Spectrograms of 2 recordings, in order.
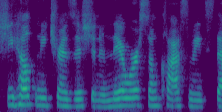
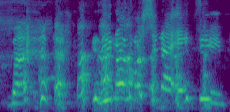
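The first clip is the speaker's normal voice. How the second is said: laughing through the line, pitched up; 9 semitones higher, 6 dB louder than usual. Real, not acted. Laughing at her own advice to her son. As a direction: laugh it out as you deliver the punchline.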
